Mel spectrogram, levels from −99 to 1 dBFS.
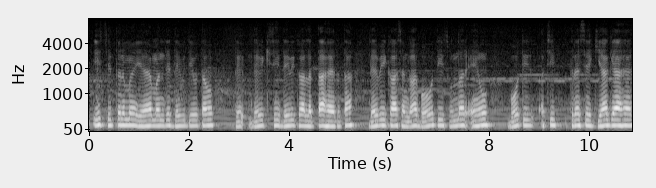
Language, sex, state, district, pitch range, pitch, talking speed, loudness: Marwari, male, Rajasthan, Nagaur, 145-155 Hz, 150 Hz, 150 wpm, -17 LUFS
